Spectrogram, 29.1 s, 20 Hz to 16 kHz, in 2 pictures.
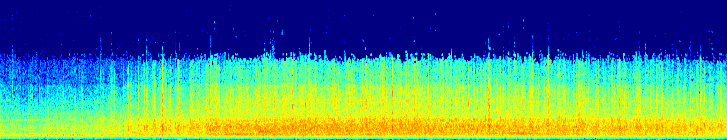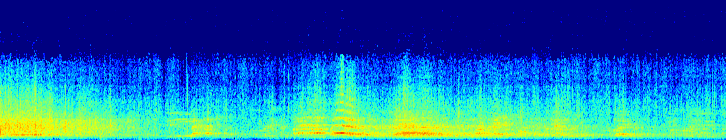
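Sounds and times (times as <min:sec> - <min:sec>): audience applauding: 0:00.0 - 0:29.0.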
